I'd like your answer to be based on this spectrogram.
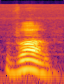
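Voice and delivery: "वर्ब" with the R silent, falling; model pronunciation. Shown as a demonstration. Teacher shows students how to read it, model pronunciation. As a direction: say "वर्ब" as "vub", no R sound. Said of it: "इसको क्या पढ़ते हैं".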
